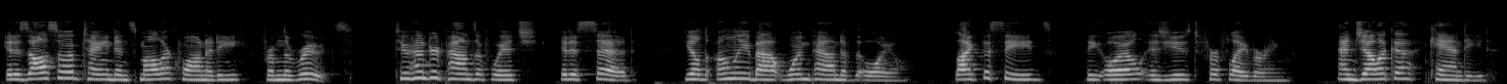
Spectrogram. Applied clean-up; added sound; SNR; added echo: none; none; none; none.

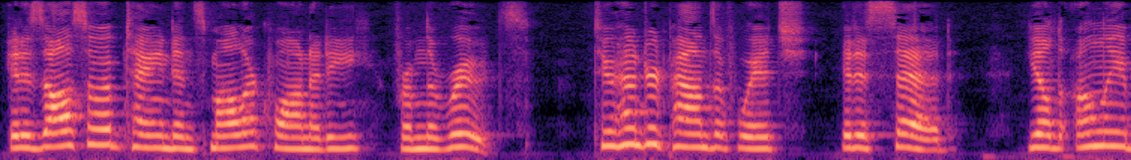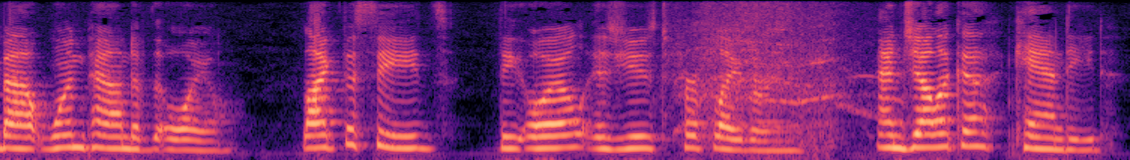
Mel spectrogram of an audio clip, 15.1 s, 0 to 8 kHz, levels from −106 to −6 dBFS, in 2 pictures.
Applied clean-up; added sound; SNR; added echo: none; Accelerating, revving, vroom; 16 dB; none.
